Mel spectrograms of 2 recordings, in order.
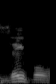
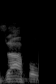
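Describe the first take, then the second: First: The first vowel sounds like in staple. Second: The first vowel sounds like in apple. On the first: This is the name used in everyday life. "like staple" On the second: This is the name used when racing. "like apple"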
